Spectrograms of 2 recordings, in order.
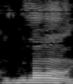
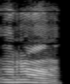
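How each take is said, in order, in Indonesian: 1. Vokalnya adalah 'o' yang bulat dan lebih gelap. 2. Vokalnya adalah 'a' yang jelas dan terbuka. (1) "nggak kayak ro gitu ya"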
